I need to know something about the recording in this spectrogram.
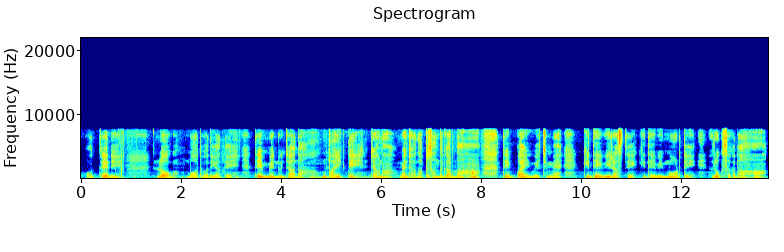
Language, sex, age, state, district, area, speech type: Punjabi, male, 30-45, Punjab, Mohali, urban, spontaneous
